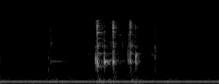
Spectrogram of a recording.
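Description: A quick run of about four light clicks and taps about a second in, from a small painted canvas being handled and set down on the worktable, after a single faint tick. A steady low hum sits underneath.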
